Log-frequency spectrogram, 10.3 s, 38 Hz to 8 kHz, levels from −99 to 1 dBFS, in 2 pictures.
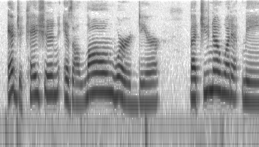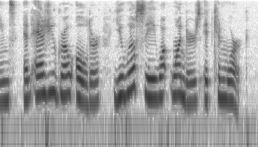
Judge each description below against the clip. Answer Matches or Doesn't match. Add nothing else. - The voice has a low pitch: Doesn't match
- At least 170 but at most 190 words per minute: Doesn't match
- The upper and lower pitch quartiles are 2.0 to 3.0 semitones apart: Doesn't match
